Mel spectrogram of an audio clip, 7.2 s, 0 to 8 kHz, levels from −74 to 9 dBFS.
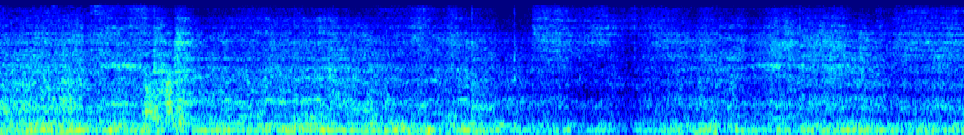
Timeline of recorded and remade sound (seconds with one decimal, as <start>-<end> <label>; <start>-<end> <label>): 0.0-0.8 recorded; 0.8-3.7 remade; 3.7-5.4 recorded; 5.4-6.0 remade; 6.0-7.2 recorded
